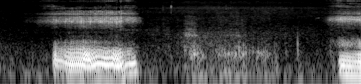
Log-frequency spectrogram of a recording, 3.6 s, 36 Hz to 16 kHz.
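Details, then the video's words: An eight-month-old French Bulldog puppy snores: a long vibrating low rasp lasting nearly a second, soft breathing afterward, then the start of another rumbling snore. "8 months old Frenchie |Snoring"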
